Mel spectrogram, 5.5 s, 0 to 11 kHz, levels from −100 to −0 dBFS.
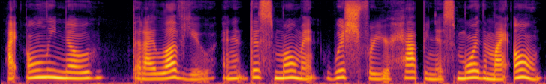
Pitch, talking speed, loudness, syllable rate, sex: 235 Hz, 210 wpm, -17 LUFS, 4.9 syllables/s, female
